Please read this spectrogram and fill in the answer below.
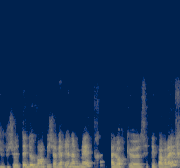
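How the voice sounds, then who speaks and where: The voice is somewhat breathy. This woman talks at a fairly slow pace. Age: 60s. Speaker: client giving testimonial, retired secretary. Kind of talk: testimony. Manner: halting, frequent hesitations.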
